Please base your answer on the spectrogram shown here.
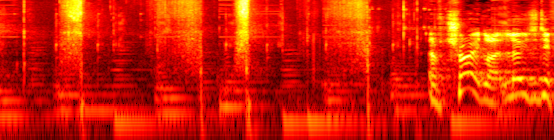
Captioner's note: sucker pulsing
